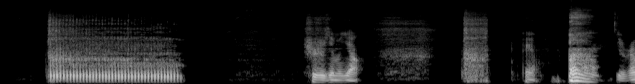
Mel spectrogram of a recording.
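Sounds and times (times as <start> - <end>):
lip-trill imitation of motorcycle engine: 0.5 - 1.9
speech: 3.1 - 4.0, 5.2 - 6.3.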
